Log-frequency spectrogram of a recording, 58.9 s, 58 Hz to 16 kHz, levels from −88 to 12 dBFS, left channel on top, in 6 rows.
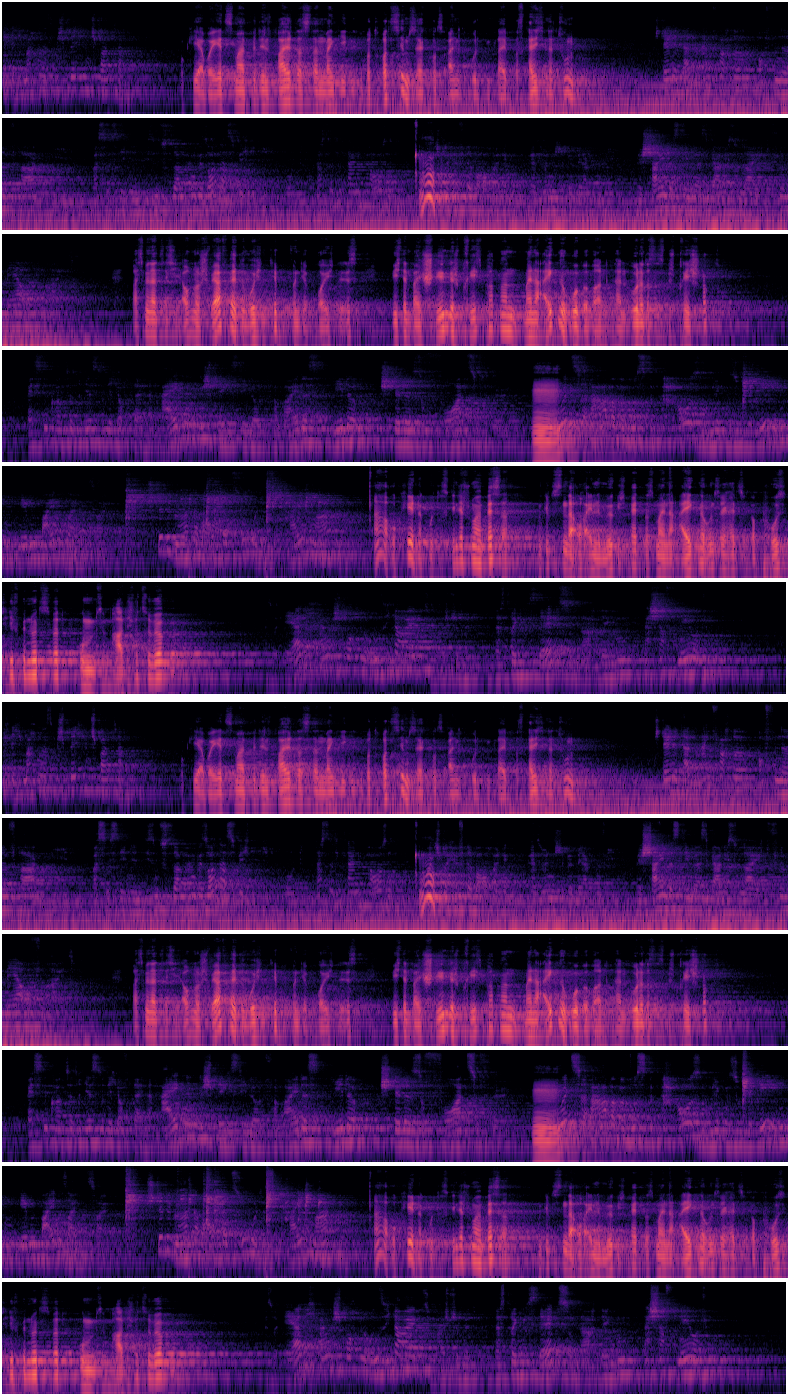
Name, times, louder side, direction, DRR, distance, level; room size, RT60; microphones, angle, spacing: voice 1, 0.0-1.6 8.2-10.7 11.0-14.7 15.1-20.4 29.8-33.9 34.2-35.8 36.4-40.6 41.1-43.7 52.4-55.0 55.3-57.9, right 1 dB, 30° right, 2 dB, 3.3 m, -50 dB
voice 2, 2.4-4.4 4.8-5.3 5.6-7.2 15.0-15.2 21.3-22.9 23.3-24.1 24.5-28.4 36.1-36.5 43.9-45.6 46.1-48.5 48.8-51.2, left 2 dB, 20° left, 12 dB, 0.7 m, -31 dB
sound 1, 3.8-20.1, equal, 45° left, 4.7 m, -47 dB
sound 2, 37.8-37.9 38.7-39.0 40.8-42.3 42.6-43.5, right 7 dB, 60° right, 1.8 m, -50 dB
28.5 x 25.5 x 6.8 m, 2.8 s
head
